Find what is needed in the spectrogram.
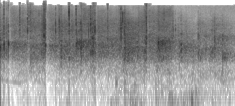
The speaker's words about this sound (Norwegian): En liten applaus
